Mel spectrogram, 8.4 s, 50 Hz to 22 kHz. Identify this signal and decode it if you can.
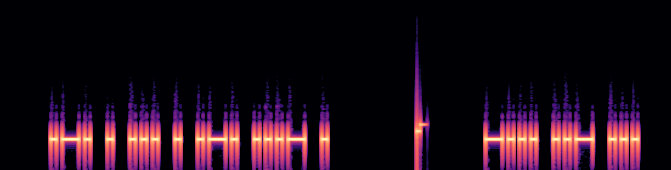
Morse code, heard as a keyed tone, about 17 wpm, 700 Hz. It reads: RESERVE BUS
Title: Sentences from Top 1000 Words - Review Part 6 - New Word Drill - 17wpm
